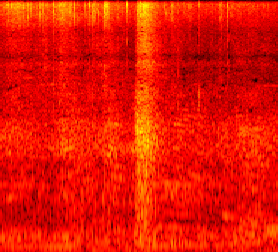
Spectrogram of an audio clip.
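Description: Busy café room ambience: background voices over a steady low hum, with a short burst of noise about a second in.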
